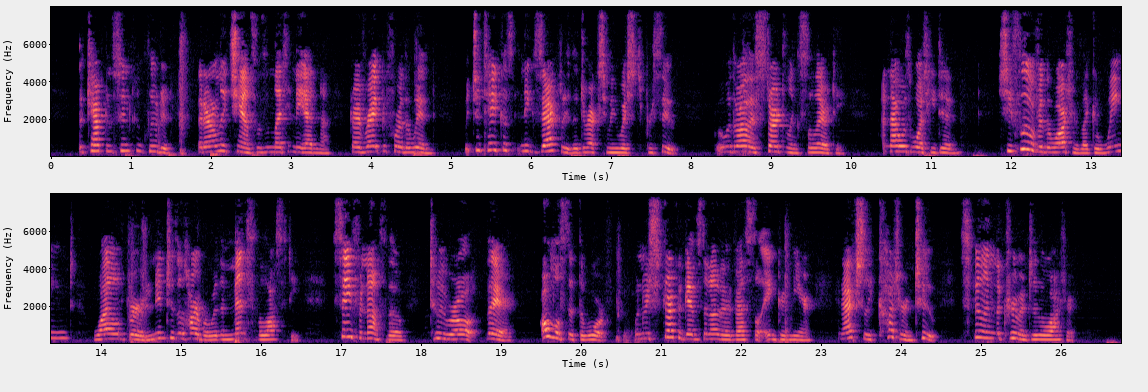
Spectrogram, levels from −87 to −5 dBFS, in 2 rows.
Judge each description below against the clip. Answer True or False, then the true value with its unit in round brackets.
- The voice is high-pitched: True (255 Hz)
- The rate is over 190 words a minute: True (200 wpm)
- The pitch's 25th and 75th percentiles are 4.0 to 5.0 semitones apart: True (4.3 semitones)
